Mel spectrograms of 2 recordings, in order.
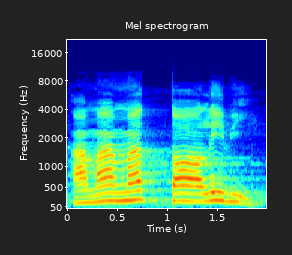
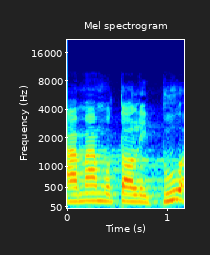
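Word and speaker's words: أمامَ الطالبِ: Maka bacanya amamat talibi. Ya, jangan salah baca amamut talibu atau amamat taliba, itu salah.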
